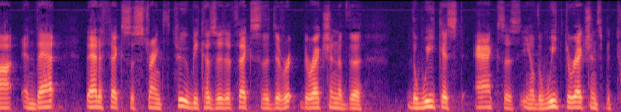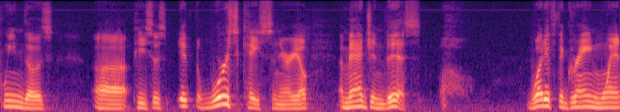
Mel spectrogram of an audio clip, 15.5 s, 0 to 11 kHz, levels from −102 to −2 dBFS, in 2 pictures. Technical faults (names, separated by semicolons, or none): none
